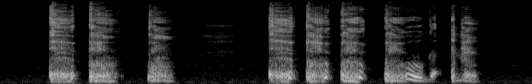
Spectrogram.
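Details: Cough.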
